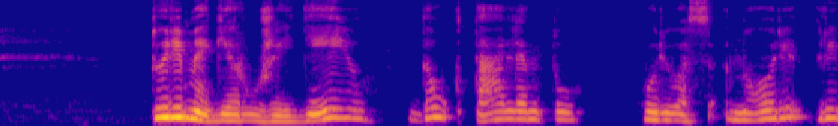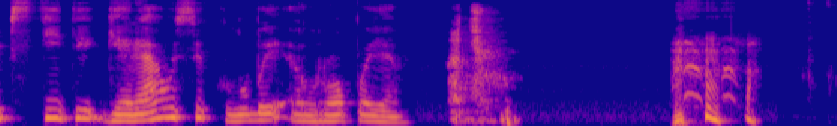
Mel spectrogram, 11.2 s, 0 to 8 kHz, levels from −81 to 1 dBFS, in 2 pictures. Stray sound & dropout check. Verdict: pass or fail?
fail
